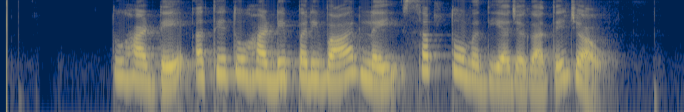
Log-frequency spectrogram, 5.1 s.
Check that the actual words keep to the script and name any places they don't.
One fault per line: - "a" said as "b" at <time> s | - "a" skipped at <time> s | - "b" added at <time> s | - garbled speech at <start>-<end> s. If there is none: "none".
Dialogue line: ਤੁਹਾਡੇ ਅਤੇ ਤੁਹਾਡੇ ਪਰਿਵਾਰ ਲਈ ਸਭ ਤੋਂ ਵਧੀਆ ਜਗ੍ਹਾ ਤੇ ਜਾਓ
none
